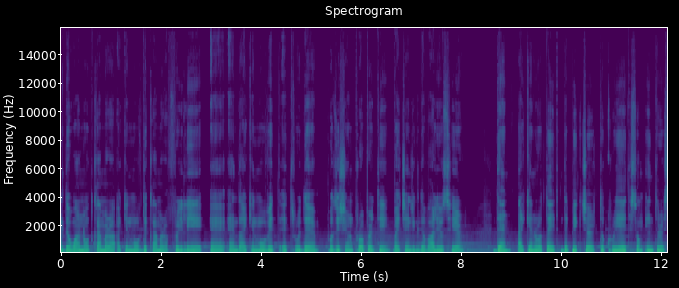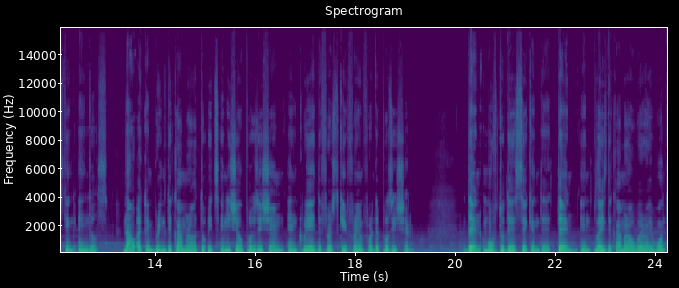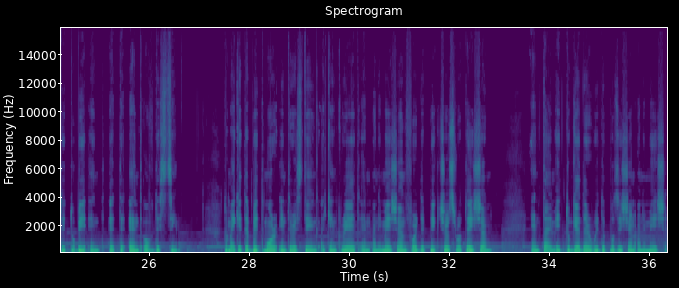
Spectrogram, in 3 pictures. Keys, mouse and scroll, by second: 1.0 click, 6.4 click, 7.0 r, 8.1 click, 9.7 click, 11.7 click, 13.2 click, 15.1 click, 15.8 click, 16.7 click, 18.4 click, 19.5 click, 20.2 click, 23.9 click, 26.3 click, 28.7 click, 29.3 click, 30.6 click, 31.6 click, 32.4 click, 34.9 click.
